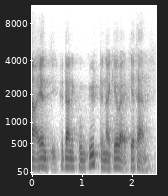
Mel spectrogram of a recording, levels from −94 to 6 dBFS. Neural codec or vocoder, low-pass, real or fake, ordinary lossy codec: codec, 24 kHz, 0.5 kbps, DualCodec; 9.9 kHz; fake; AAC, 48 kbps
